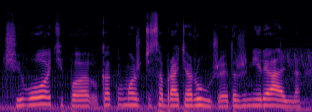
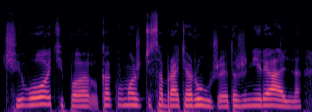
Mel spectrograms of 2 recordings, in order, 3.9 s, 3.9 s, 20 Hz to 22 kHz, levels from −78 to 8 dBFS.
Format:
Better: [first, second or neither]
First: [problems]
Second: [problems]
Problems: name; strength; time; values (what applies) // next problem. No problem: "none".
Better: second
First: traffic noise; noticeable; throughout; 20 dB below the speech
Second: none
